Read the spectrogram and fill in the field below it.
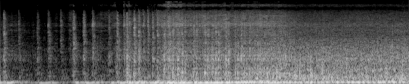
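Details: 1980 Chevrolet Silverado 30 series big block (assumed 454), sat for years: the old carburetor isn't squirting, so it catches on starter spray and sputters unevenly. Fuel isn't getting through; the carburetor will be replaced.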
